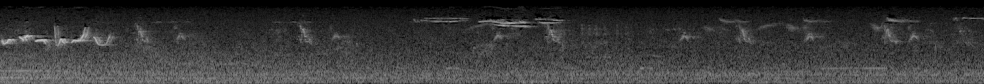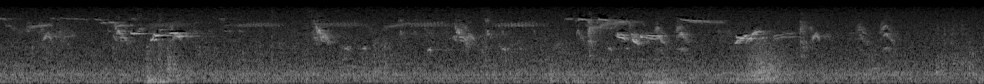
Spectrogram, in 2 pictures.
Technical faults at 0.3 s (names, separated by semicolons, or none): none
